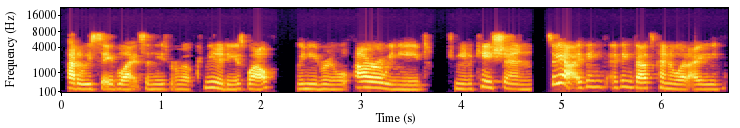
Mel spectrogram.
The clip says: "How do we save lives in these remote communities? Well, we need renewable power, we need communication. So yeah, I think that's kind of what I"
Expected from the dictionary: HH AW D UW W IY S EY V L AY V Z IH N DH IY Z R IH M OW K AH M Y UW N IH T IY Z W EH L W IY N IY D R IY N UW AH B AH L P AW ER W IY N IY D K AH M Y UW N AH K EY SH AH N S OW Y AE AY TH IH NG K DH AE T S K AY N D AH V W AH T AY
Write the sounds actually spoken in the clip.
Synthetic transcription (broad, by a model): HH AW D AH W IY S EY V L AY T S IH N DH IY Z R IH M OW K M Y UW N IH T IY Z W EH L W IY N IY D R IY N UW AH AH L P AW ER W IY N IY D K M Y UW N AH K EY SH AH N S OW Y AE AY TH IH NG K DH AE T S K AY N D AH V W AH T AY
